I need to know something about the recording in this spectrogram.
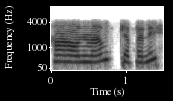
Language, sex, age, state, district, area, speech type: Telugu, female, 18-30, Telangana, Mahbubnagar, urban, conversation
